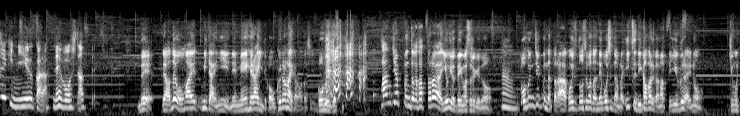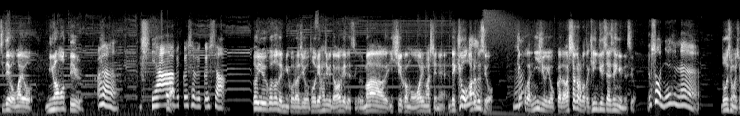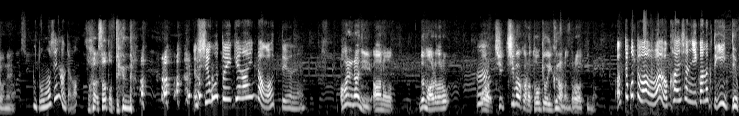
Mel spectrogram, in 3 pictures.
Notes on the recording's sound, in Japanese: 本番組はリモート収録です。収録時環境の影響により、聴き取り辛い部分があります。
